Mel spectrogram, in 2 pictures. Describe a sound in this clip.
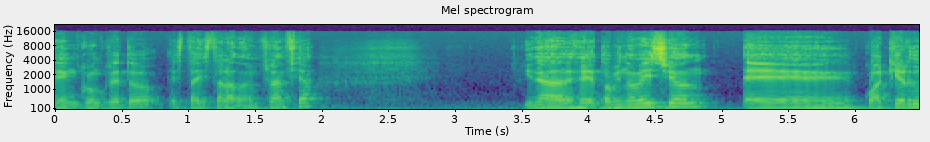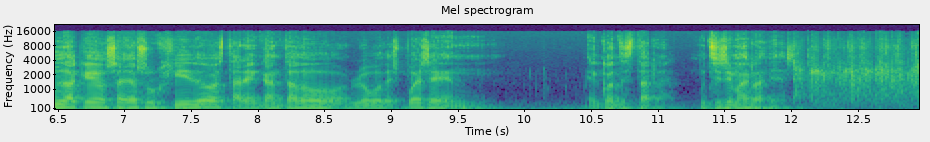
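A young man speaks with animation through a microphone in a large hall.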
